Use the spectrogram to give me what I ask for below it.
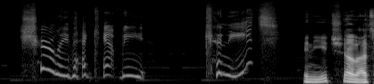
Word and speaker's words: Kinich: With We know Kinich. our Fontaine friends love a little drama. There's no way they let their readers down. Isn't that Charlotte? And standing next to her, surely that can't be Kinich? Kinich?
